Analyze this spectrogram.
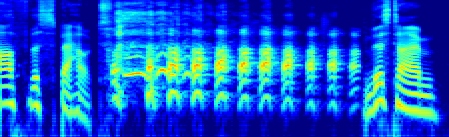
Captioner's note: laughing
